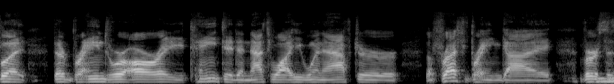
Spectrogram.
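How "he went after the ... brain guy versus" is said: ordinary talk, nothing marked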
